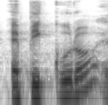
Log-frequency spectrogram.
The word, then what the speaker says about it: Epicuro: Pues bueno, hablando de, espero pronunciarlo bien, Epicuro, ¿está bien dicho? Claro.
